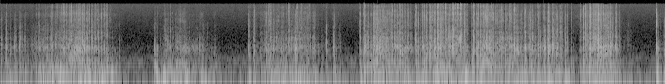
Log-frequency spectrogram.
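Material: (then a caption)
Vinyl. Long manicured nails scratch across the top of a mid-sized, hollow, soft zippered pouch, a holographic cosmetic bag in iridescent textured synthetic vinyl with a dimpled quilted surface, resting on a fur rug. The scratching comes in dull, muffled bursts of rough, papery rasping with brief quiet gaps between strokes, its energy mostly low and rumbling with very little bright top end.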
